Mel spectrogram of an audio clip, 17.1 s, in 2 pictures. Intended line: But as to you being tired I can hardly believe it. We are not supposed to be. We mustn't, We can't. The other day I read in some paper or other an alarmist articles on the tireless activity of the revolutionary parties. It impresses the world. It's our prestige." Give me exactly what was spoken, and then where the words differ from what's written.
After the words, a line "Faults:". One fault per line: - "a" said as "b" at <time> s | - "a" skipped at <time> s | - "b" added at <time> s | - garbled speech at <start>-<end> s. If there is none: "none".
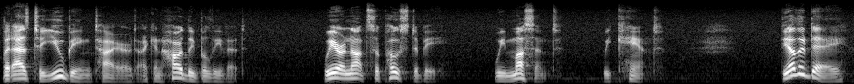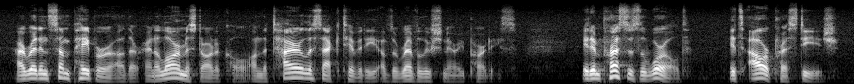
But as to you being tired I can hardly believe it. We are not supposed to be. We mustn't, We can't. The other day I read in some paper or other an alarmist article on the tireless activity of the revolutionary parties. It impresses the world. It's our prestige."
Faults:
- "articles" said as "article" at 10.6 s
